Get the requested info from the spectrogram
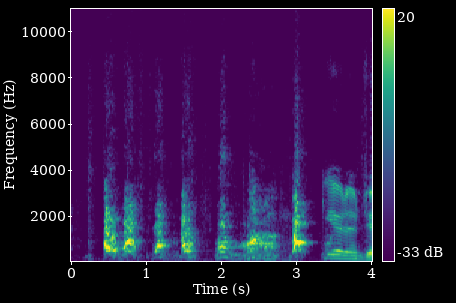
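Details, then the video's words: Working Jack Russell Terrier Jessy playing and play-fighting with two pups: a quick run of sharp, harsh barks about every half second, ending in a drawn-out, wavering whine-growl. "Working terriers - They work hard and they play hard......dogs fighting"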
